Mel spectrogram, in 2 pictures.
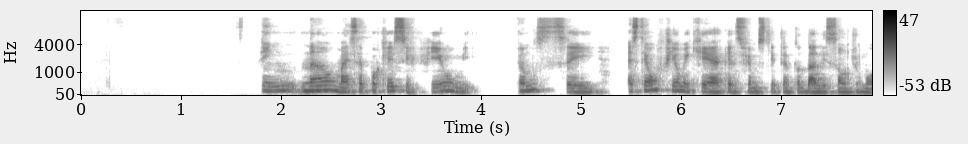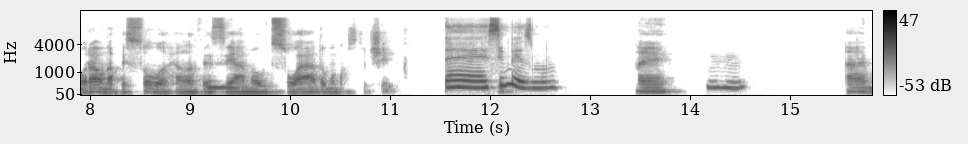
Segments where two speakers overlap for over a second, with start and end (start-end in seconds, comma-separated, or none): none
